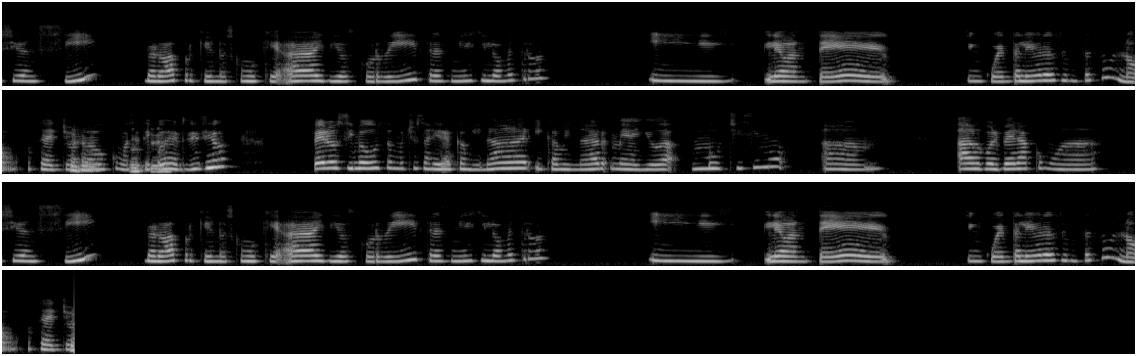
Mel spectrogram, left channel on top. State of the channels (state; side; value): drops out; right; at 12.1 s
